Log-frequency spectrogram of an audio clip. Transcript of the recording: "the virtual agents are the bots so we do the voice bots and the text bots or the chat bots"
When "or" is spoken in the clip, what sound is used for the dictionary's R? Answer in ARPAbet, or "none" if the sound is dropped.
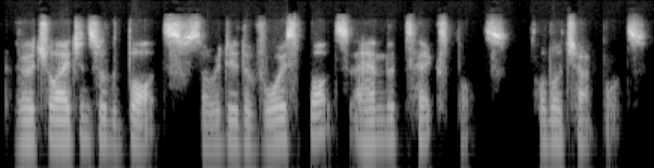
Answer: L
